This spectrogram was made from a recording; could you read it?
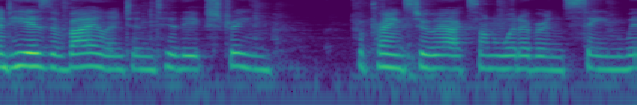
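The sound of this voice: This is an unforced reading voice. It is an unforced reading voice throughout.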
